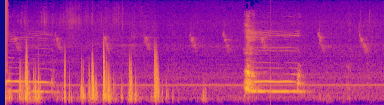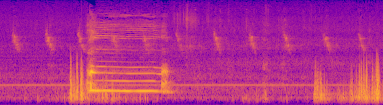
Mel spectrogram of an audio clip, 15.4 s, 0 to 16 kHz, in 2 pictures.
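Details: An 11-month-old Bloodhound, nervous about the neighbours' party preparations, bays at them: quick barks, then long, mournful, harmonic bays lasting over a second each.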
